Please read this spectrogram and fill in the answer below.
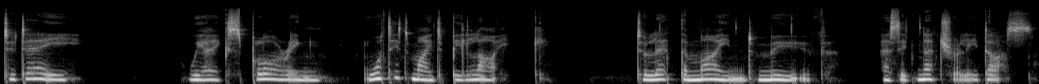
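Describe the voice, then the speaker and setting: Slow, breathy woman guiding meditation. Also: medium pitch, little pitch movement. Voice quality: soft, breathy, half-whispered. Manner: gentle, unhurried, with long pauses. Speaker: meditation guide. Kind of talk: gentle guided meditation.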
